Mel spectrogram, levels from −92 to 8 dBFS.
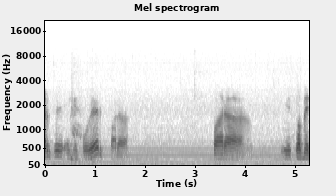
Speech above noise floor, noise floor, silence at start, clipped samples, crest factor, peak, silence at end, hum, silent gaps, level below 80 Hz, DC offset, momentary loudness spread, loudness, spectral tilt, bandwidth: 23 dB; -54 dBFS; 0 s; under 0.1%; 20 dB; -12 dBFS; 0 s; none; none; -64 dBFS; under 0.1%; 25 LU; -33 LUFS; -7.5 dB/octave; 10.5 kHz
